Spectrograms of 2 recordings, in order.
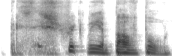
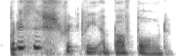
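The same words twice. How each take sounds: First: It is read flatly, without natural expression. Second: It is read expressively, with a natural human tone. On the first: The speaker calls it wrong. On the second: The speaker calls it right.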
